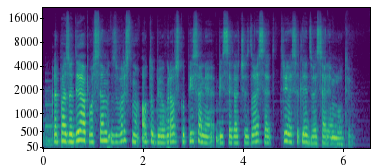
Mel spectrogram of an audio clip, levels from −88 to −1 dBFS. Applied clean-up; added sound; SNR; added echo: neural mask model RNNoise.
